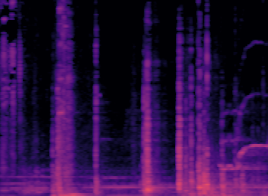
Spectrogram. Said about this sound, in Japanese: 鍵の音と重い金属製のドアを開ける音がした。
